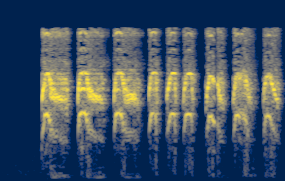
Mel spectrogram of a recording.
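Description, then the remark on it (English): A crow call, used by a turkey hunter to make a turkey gobble, sounds a quick run of about nine loud, harsh caws, some short and paired, with a raspy, growling edge, alone with no talking. “Just something like that adds a lot more dimension, three dimensions to the sound of the crow, a little bit of growl, a little bit of basic calling, and it just will jerk a gobble out of one a little bit better.”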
